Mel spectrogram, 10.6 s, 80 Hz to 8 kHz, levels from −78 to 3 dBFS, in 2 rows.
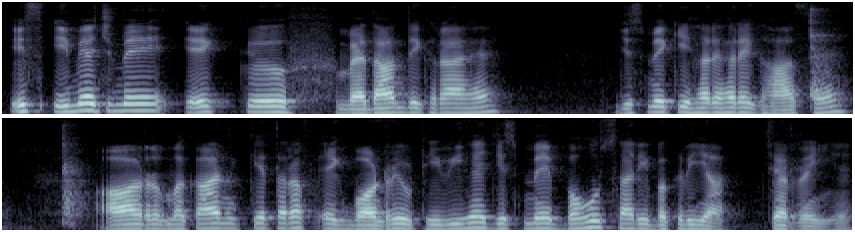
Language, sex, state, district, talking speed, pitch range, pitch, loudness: Hindi, male, Bihar, Gaya, 160 wpm, 115-140 Hz, 130 Hz, -20 LUFS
